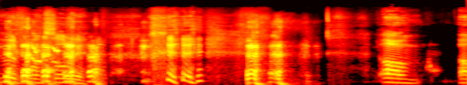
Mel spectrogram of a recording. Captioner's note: laughing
